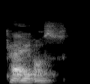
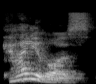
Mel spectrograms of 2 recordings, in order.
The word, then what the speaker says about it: Kairos: Und jetzt habe ich eben dreimal ein Wort gesagt, das ist, habe ich falsch ausgesprochen. Ich habe, glaube ich, Karios gesagt und es das heißt. Ja, Kairos. – Kairos.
